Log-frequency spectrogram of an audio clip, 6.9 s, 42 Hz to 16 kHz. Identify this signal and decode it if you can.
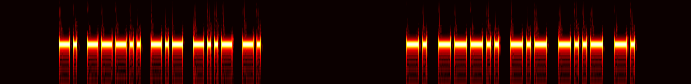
Morse code, heard as a keyed tone, about 31 wpm, 700 Hz. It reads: N8KXN N8KXN
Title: Speed Racing - USA 1x3 Call Signs 25wpm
